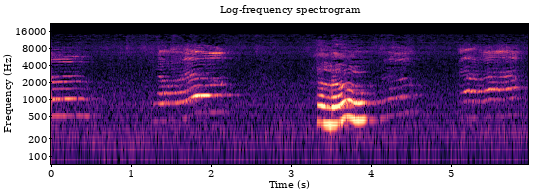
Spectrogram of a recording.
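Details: Cat saying hello with three separate meows, each rising and then flattening out. The middle one is loudest and wavering. Quiet indoor room.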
